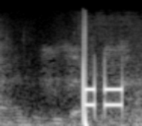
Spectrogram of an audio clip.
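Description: A sharp click followed by two short electronic keypad tones, each a steady dual-pitched beep, pressed in quick succession while dialing a phone number, fairly loud.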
